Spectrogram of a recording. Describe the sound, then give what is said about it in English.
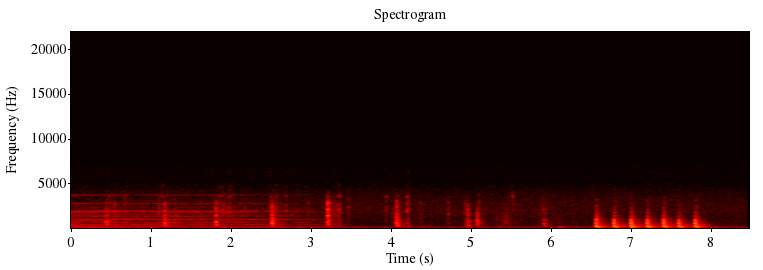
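Someone knocks on a door, first in slow, spaced raps over a fading sustained tone, then a quick, louder burst of about five firm knocks near the end. “Open the door, Carter. I want to talk to the girl.”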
